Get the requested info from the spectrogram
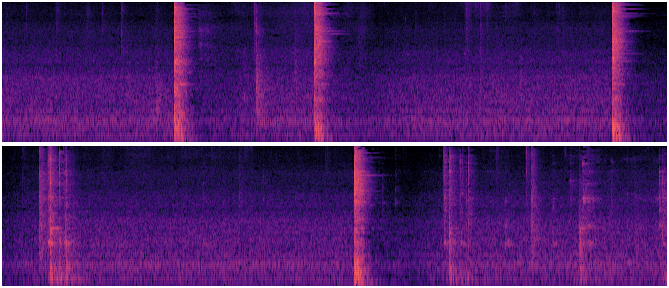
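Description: Blacksmith's hand hammer striking on an anvil, working a red-hot knife blank with a handled chisel: single sharp metallic blows a second or several apart, each ringing briefly, with a few lighter taps near the end. A steady faint hum runs underneath.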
